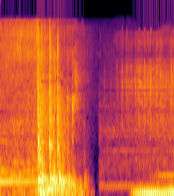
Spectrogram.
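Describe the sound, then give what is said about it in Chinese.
A bus door closes: a loud, noisy burst with a few knocks, then a brief silence, and a low steady hum rising after it. “大巴车关上了门。”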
